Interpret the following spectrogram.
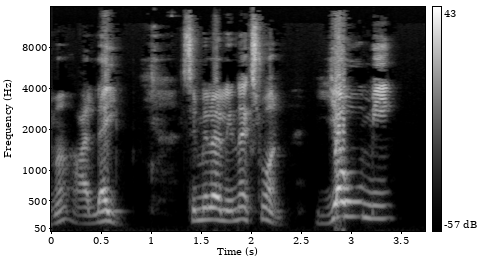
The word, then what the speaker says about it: يَوْمِ: Yawmi, yawmi, yawmi, yawmi.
